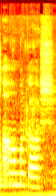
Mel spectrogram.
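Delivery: ordinary delivery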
